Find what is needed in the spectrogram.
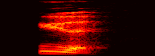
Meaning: EU (European Union)
- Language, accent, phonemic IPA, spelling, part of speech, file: French, France, /y.ø/, UE, proper noun, LL-Q150 (fra)-UE.wav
